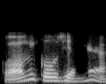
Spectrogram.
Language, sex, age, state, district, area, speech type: Odia, male, 45-60, Odisha, Malkangiri, urban, conversation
